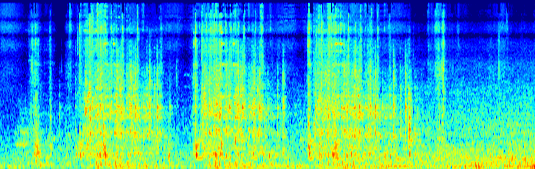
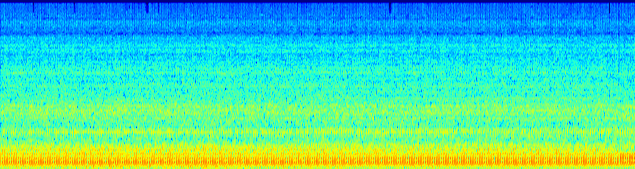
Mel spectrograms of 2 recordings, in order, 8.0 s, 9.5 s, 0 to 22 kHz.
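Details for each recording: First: ETQ3000 3000-watt portable generator, choke on. Several rasping recoil pulls each spin the engine briefly without firing; it cranks but won't start, with the owner suspecting it isn't drawing fuel. It later started without problems. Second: ETQ3000 3000-watt portable generator, repaired after not running, carrying a 1500 W load: even, steady drone with no hunting or surging; idling just fine under load.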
